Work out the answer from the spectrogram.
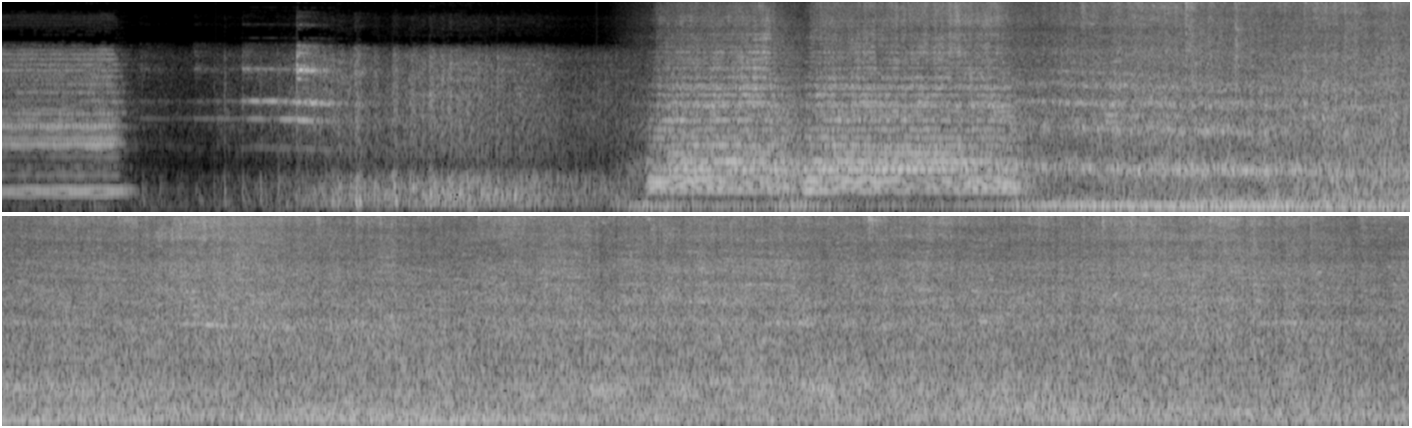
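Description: A freight locomotive's multi-chime air horn sounds for about four seconds; then the CSX double-stack freight train rolls past close by, a steady rumble and clatter of steel wheels on rail as the well cars go by. A short chord of horn-like tones from the title card ends about a second in.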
